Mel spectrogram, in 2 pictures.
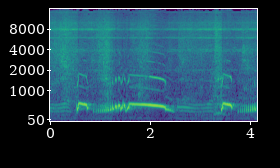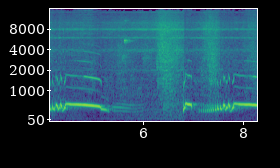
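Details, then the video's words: Puter pelung Barbary dove cooing in a lure recording meant to prompt other doves to coo; three long coos about three seconds apart, each with a throaty onset, a rapid rolling pulsed middle, then a drawn-out steady tonal ending. "Pancingan Puter Pelung Bikin Puter Pelung Yang Lain ikutan Gacor"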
